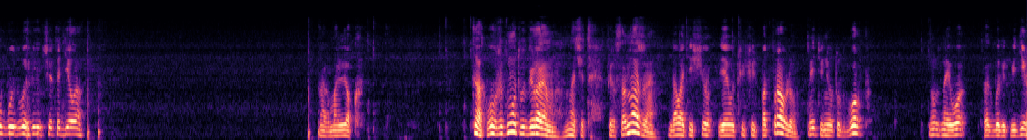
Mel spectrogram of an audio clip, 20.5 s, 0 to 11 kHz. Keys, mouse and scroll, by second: 0.2 space, 1.6 click, 2.0 space, 6.4 space, 9.0 click, 10.3 click, 13.8-15.2 drag, 15.8 middle click, 18.7 click, 20.0 click.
